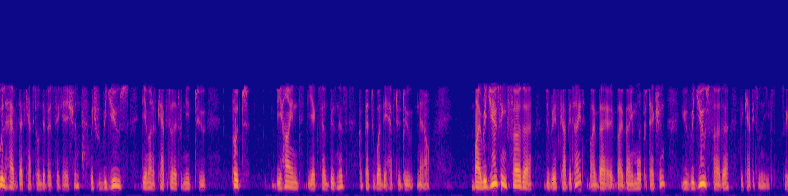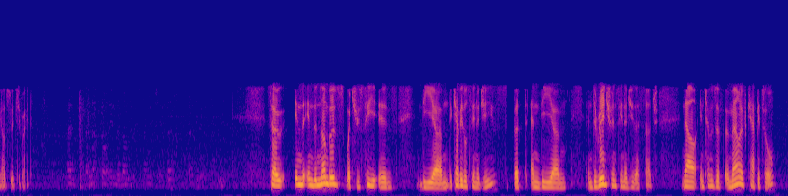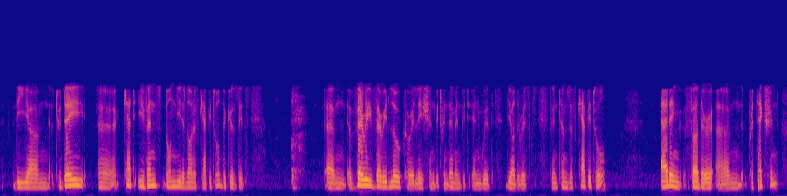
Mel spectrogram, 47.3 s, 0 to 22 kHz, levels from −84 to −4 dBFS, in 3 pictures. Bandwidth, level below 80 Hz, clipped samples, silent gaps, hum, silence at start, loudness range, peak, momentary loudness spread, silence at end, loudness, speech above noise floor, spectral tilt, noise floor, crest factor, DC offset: 4 kHz; -82 dBFS; under 0.1%; none; none; 0 s; 9 LU; -10 dBFS; 16 LU; 0.2 s; -31 LUFS; 37 dB; -5 dB/octave; -68 dBFS; 22 dB; under 0.1%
